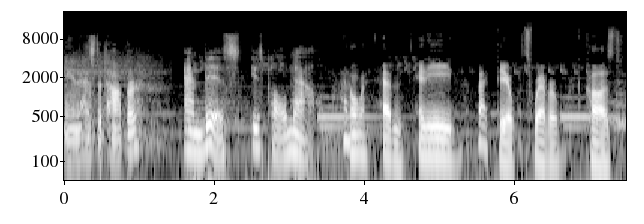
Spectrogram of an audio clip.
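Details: Man with a rare mixed adductor-abductor spasmodic dysphonia of gradual onset, treated with Botox injections into the throat and speech therapy. Finding: spasmodic dysphonia (mixed adductor-abductor).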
